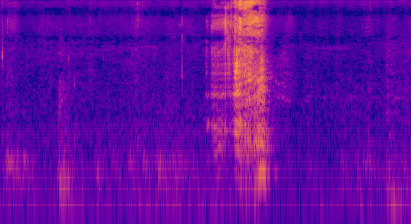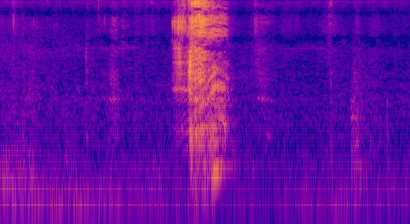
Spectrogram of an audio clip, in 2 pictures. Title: 羊のくしゃみ🤧 #shorts #sheep #animals #sheep sneeze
